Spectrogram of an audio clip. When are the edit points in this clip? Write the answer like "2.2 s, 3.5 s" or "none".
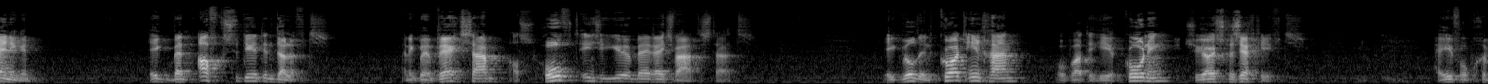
9.6 s, 11.8 s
